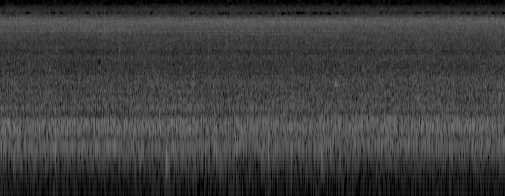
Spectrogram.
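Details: Steady fanning drone from a mass of Japanese honey bees on a hot day, a smooth constant buzz with low humming bands and a faint hissing wash, without pauses.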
